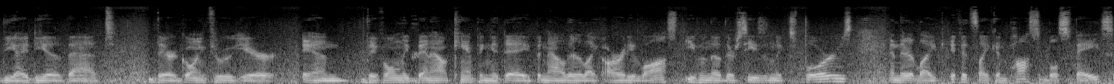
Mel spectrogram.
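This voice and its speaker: A man hosting a podcast, casually reading a horror story aloud and commenting on it in a rambling, incredulous way. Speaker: podcast host. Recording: noisy, low rumbling background hum.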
